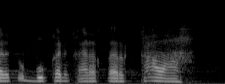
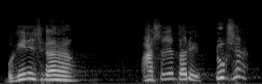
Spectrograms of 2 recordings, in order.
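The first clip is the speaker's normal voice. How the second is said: high, louder mock voice of the man; mimicking the man; 8 semitones higher, 5 dB louder, faster than usual. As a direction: imitate him ordering someone to sit. Mimics man, before and now. (meniru suara orang itu)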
